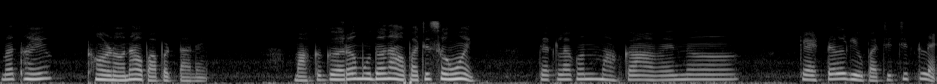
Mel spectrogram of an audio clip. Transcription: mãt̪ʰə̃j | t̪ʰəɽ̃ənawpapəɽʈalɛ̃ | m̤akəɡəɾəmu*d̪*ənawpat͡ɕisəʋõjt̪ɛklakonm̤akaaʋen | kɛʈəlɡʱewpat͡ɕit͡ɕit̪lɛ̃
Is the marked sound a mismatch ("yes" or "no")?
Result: no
